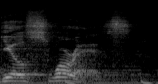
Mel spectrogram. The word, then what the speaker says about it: Gil Suarez: i want to thank gil suarez did i say it right gil that's right gil suarez for being an amazing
